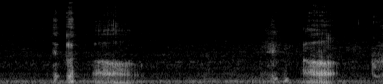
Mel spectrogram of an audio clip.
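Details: Sharp throat clicks and two throaty belch-like bursts. Recorded 4 July 2025 in a patient with involuntary diaphragm spasms since 2015 surgery-related nerve damage (pudendal, phrenic, vagus): intractable hiccups with belching.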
